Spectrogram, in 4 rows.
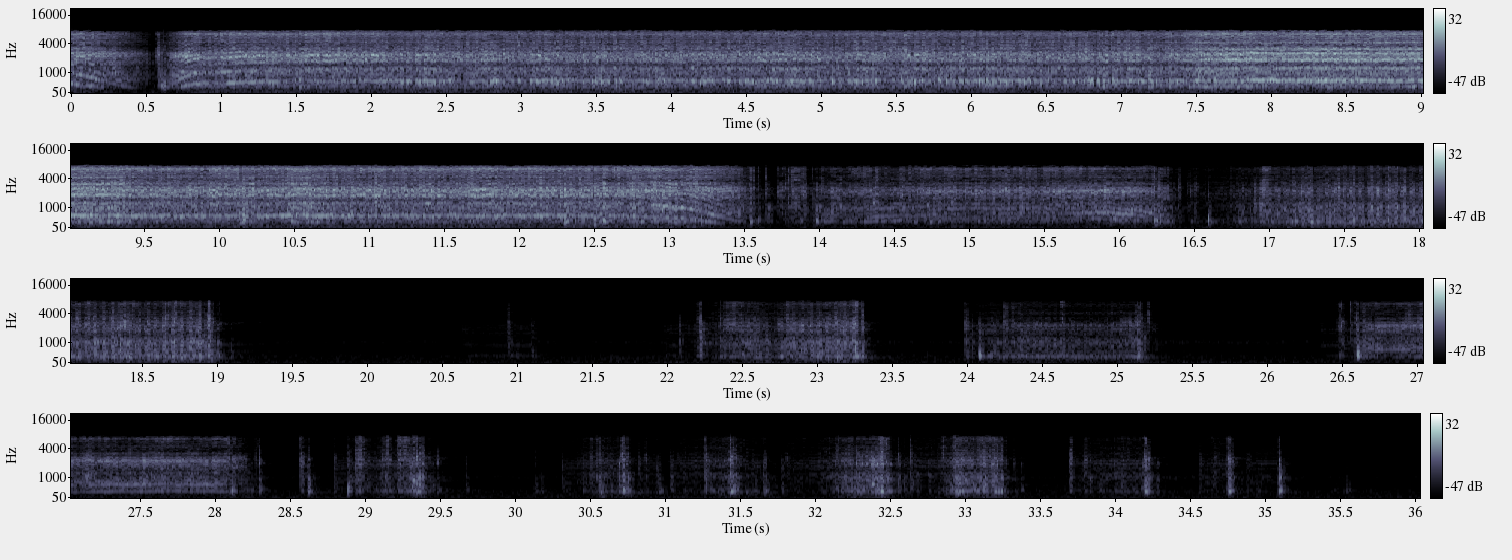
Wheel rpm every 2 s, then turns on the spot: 90, 160, 160, 160, 160, 160, 110, 50, 30, 20, 0, 10, 10, 20, 10, 0, 10, 0.
16-20 24-26 28-30 32-34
